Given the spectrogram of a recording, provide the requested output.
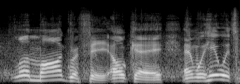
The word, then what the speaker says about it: Lomography: No, actually, we're here at how do you pronounce the name of the company? Lomography. Lomography, okay.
